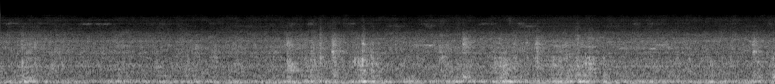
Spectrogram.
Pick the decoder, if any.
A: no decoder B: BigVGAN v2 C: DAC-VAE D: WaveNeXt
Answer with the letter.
C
